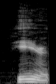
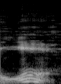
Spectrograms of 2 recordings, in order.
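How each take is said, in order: First: It is said in standard English. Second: It is said in a Louisiana accent.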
